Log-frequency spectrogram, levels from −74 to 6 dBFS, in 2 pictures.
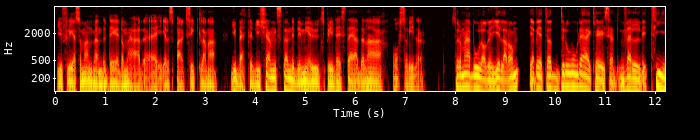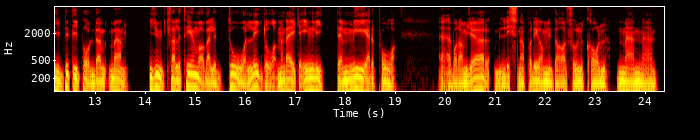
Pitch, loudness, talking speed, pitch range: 80 Hz, -23 LUFS, 165 wpm, 75-100 Hz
